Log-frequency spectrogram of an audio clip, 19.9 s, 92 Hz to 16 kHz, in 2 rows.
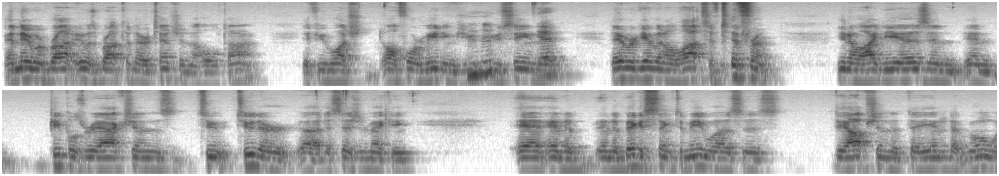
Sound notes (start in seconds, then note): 7.5 laughs to self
